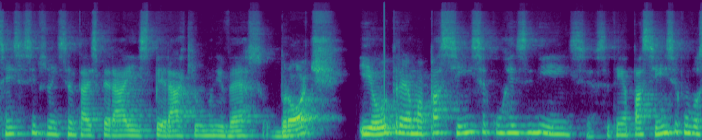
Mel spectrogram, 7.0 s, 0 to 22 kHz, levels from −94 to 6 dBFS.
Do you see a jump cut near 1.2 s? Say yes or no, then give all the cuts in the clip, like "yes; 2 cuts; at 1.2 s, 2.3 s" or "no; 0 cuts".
no; 1 cut; at 3.8 s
